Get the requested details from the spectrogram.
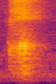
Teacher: in Spanish for G and for J the sound is right it's a rougher sound it's not H like H in English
